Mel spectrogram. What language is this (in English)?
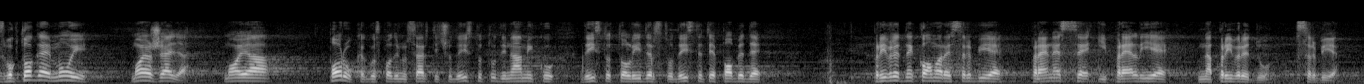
Serbian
